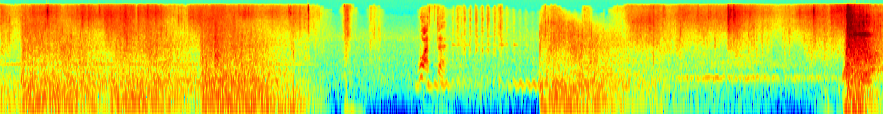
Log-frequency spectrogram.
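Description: Leaves and tall grass rustle as someone creeps through them.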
